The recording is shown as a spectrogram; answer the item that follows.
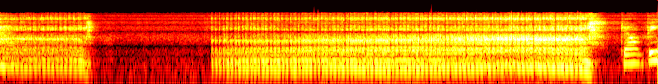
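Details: Domestic dog: after a short quiet gap comes a long, low, rumbling growl held steadily for about four seconds, then a brief break and a few short, higher sounds at the end.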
